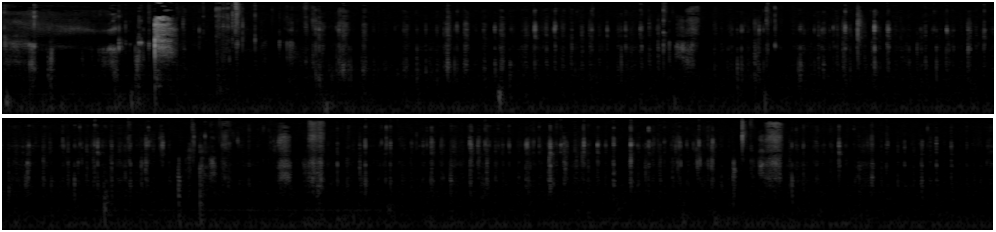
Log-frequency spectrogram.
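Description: Close-miked chewing and crunching of crispy fried chicken: many small crackles and wet mouth sounds. There is a sharp knock about two seconds in, and a few short louder rustles later on.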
